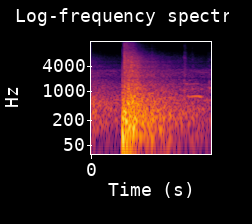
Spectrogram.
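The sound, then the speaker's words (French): A single sudden, loud blast from a firecracker, stun grenade or firework during a chaotic riot with riot police, with its roar fading slowly over steady background noise. “Et au final, un immense chaos, pétards, grenades assourdissantes et feux d'artifice.”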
